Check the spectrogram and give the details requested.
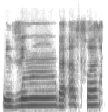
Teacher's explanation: So the noon is nasalized, it goes into your nose as a nasal sound, and you've replaced the noon by a meme.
